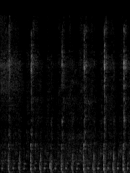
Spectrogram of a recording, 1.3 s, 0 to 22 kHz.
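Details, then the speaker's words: Fully restored 1954 Atco kick-start mower with a Villiers Midget two-stroke at low idle, with the idle screw set as low as it will go before cutting out: an even, slow, steady pop-pop of roughly ten firing beats a second. "because it's two-stroke you just worry about how low the item goes but that's about as loud as it'll go before it cuts out have a little listen to that pop pop"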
